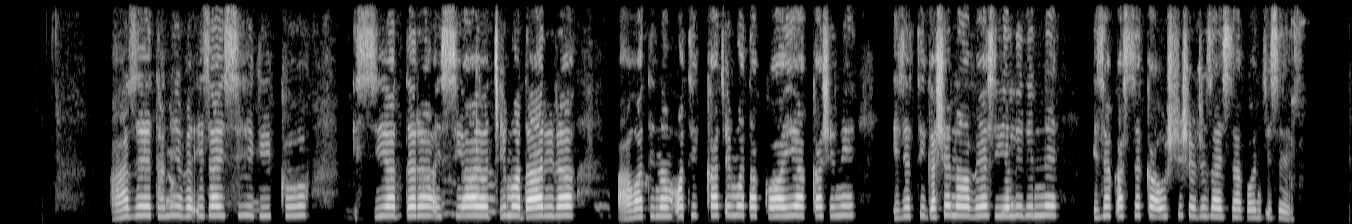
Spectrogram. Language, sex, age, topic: Gamo, female, 25-35, government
